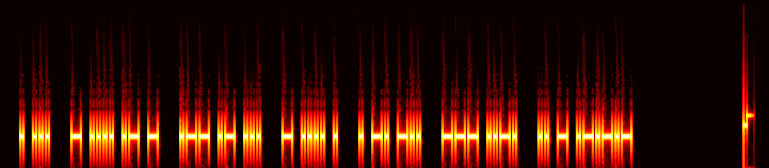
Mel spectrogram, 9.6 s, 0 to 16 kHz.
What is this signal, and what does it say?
Morse code, heard as a keyed tone, about 32 wpm, 700 Hz. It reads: ES THAT WAS THE END OF IT.
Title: Sentences from Top 200 Words and Abbreviations 30wpm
